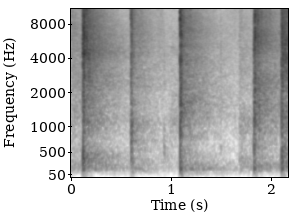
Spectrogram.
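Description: Boxing gloves thump sharply against a target.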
